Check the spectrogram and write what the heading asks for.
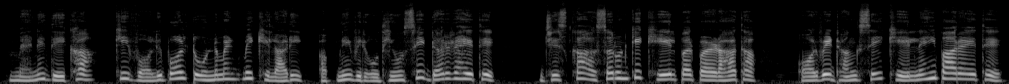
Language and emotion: Hindi, fearful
